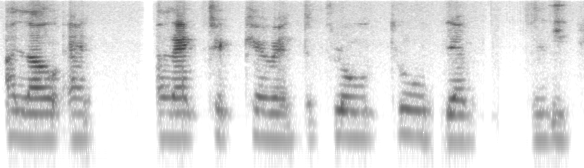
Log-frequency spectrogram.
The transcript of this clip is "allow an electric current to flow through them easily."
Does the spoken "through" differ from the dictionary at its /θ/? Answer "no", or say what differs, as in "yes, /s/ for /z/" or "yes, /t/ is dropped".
yes, /t/ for /θ/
